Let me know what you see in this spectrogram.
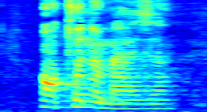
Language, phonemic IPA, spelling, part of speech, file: French, /ɑ̃.tɔ.nɔ.maz/, antonomase, noun, LL-Q150 (fra)-antonomase.wav
- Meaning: antonomasia (figure of speech)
